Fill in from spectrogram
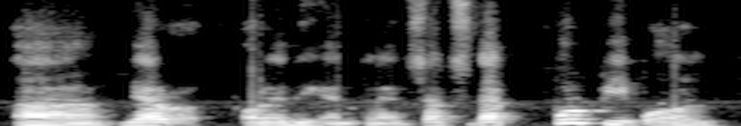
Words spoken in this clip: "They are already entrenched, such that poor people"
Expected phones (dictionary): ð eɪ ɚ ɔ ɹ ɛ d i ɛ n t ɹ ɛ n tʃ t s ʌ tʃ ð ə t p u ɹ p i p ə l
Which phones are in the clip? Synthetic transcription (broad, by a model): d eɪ ɚ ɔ l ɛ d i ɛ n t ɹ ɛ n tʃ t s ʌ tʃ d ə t p u ɹ p i p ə l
